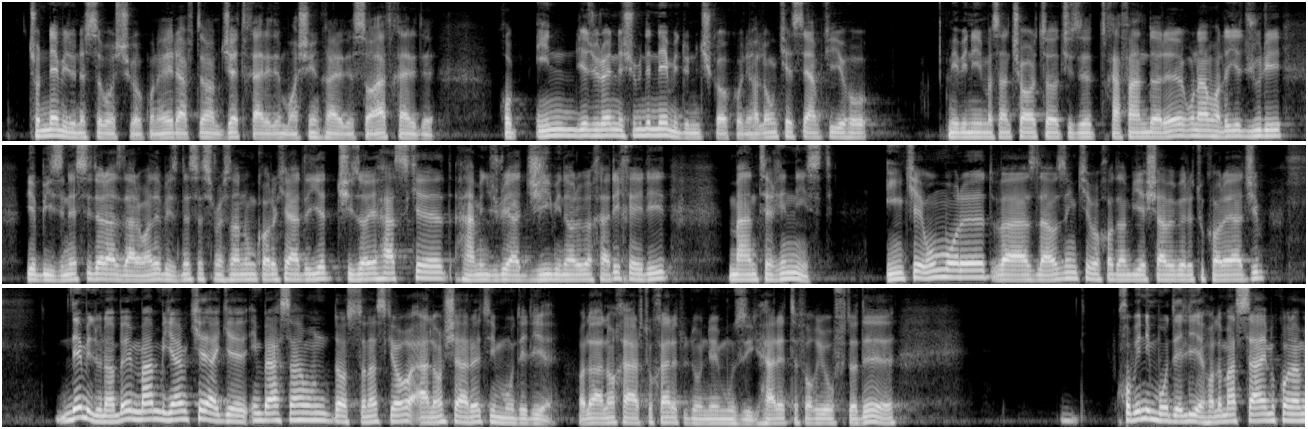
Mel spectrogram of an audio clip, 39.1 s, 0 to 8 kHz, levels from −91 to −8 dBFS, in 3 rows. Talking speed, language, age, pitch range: 175 wpm, Persian, 20-39, 95-135 Hz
